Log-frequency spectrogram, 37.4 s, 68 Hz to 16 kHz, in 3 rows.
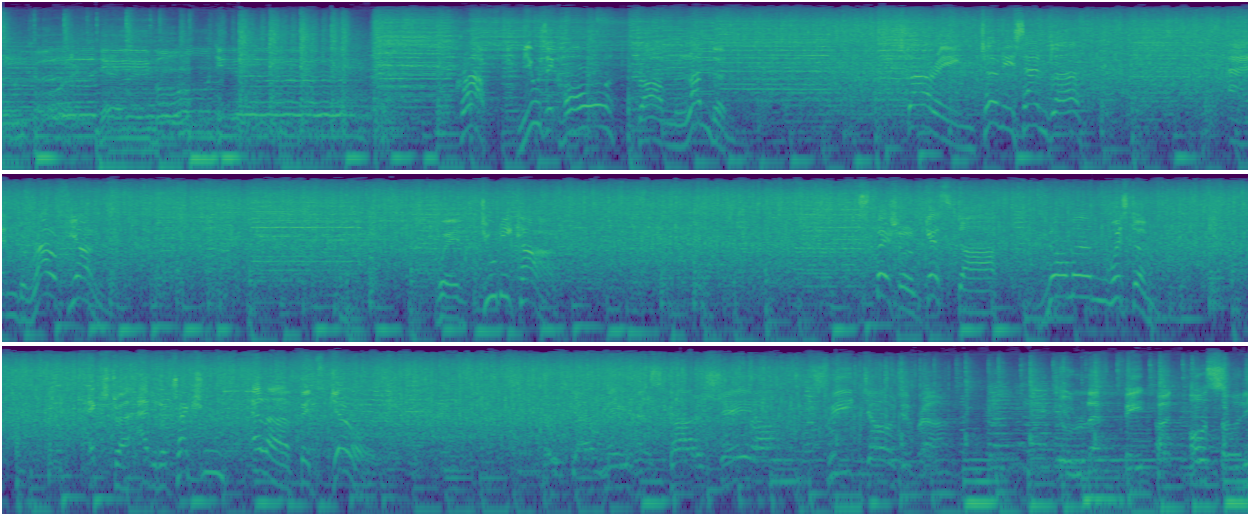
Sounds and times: Music: 0.0s - 37.3s
Speech: 4.6s - 7.3s, 9.0s - 10.8s, 12.2s - 13.5s, 16.8s - 18.1s, 21.0s - 24.0s, 25.8s - 28.7s.

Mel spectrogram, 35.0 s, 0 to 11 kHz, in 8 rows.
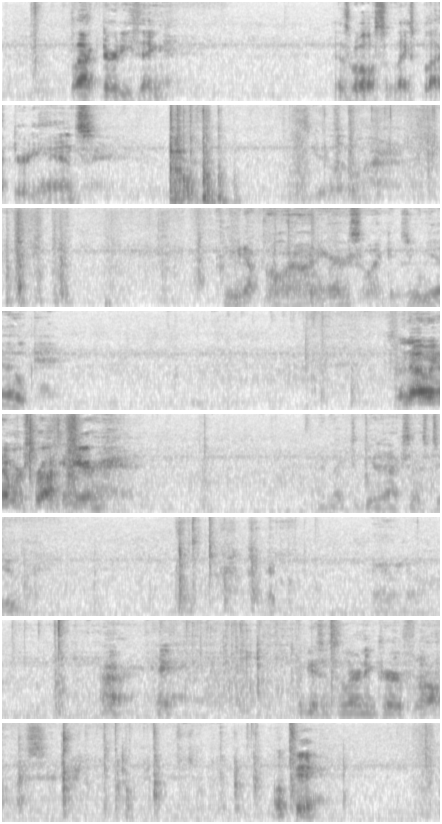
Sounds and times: Speech: 3.3s - 5.4s, 7.4s - 8.3s, 10.9s - 13.7s, 17.0s - 18.8s, 20.6s - 22.3s, 29.2s - 31.2s, 33.4s - 34.0s.

